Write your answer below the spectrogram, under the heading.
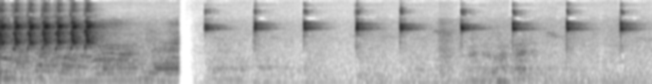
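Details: Lovebird recording meant to stir lazy birds: a short burst of fast pulsed chatter, a pause, then crisp high ticks repeated about every half second.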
